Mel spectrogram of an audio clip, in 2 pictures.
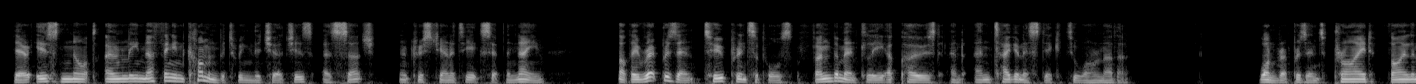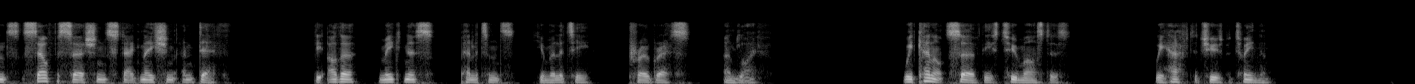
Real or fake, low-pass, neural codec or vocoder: fake; 7.2 kHz; codec, 16 kHz, 2 kbps, FunCodec, trained on Chinese and English, 25 frames a second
